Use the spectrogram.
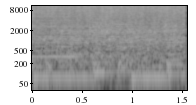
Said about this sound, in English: The water is building up like a tidal wave about to come crashing down on the shoreline.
